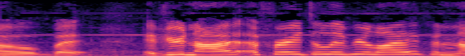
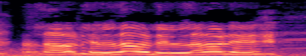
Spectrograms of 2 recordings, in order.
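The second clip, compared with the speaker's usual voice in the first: laughing, louder, Loaded, loaded, loaded; 5 semitones higher, 6 dB louder, much slower than usual. Real, not acted. Cracking up on stream at her own word, laughing. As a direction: crack up while saying loaded. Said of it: "that's how it sounds".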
